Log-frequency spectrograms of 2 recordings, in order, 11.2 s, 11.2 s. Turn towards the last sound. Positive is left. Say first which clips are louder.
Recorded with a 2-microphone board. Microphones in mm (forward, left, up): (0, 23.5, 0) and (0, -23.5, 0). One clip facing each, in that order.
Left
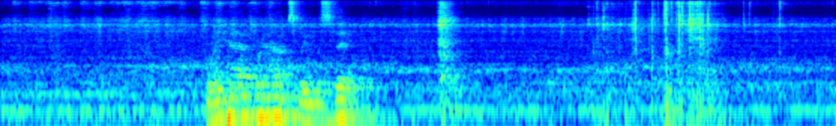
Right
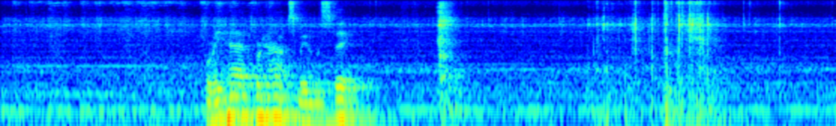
# right 1 dB
turn(degrees=-10)  # may be behind; listen again after turning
